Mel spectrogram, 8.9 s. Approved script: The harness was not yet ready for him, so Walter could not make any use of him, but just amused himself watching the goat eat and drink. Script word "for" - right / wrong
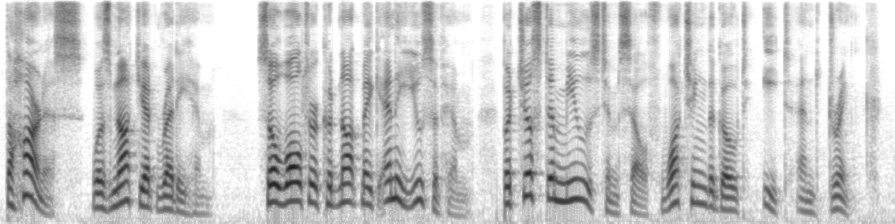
wrong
